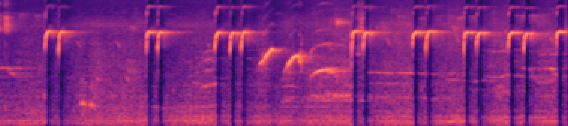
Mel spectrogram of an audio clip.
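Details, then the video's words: White-rumped shama lure song for young birds: crisp high clicking notes in quick pairs, repeated every second or so, with a few soft rising whistles between them over a quiet hiss. "TERAPI MURAI PASTOL: Suara Pancingan Khusus Burung Muda Agar Berani Bunyi"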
